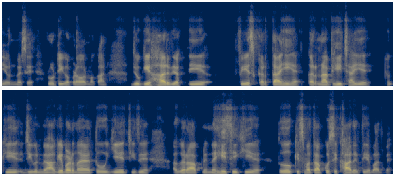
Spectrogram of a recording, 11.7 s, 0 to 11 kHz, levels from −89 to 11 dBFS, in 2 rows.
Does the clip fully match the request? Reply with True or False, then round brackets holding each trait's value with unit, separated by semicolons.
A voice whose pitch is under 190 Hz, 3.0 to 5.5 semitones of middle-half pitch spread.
True (135 Hz; 3.6 semitones)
